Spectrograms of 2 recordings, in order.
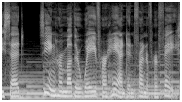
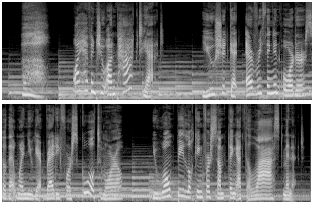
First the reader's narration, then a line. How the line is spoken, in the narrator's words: Sighing, her mother said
